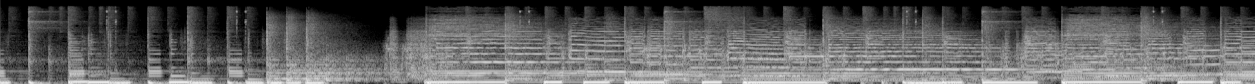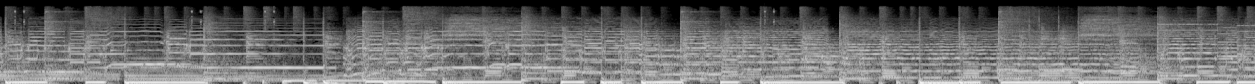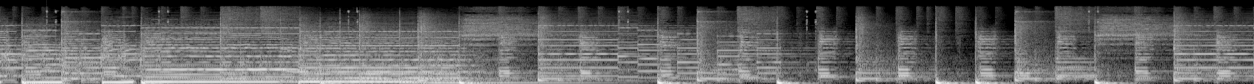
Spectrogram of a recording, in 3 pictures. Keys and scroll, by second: 17.8 ctrl+t, 21.9 Return, 24.0 ctrl+j, 27.9 ctrl+t.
